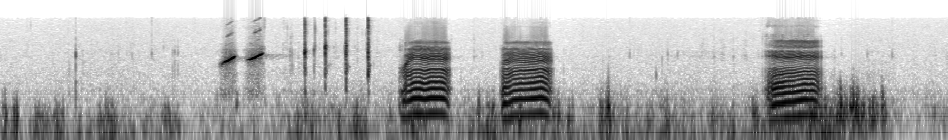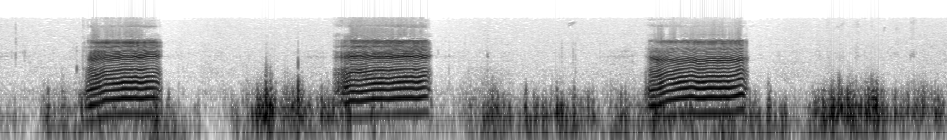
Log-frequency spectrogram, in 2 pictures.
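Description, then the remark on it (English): A sheep bleats about six times, wavering, quavering calls spaced a few seconds apart, with a few sharp clicks near the start and low rustling noise in between. “Talking sheep.”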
